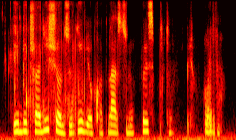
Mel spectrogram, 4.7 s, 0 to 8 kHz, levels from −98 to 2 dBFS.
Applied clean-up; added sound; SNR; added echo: neural diffusion model UNIVERSE++.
